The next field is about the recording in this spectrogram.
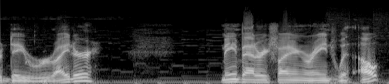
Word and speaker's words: De Ruyter: I think it's pronounced the Ruyter. – Really quick. De Ruyter.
